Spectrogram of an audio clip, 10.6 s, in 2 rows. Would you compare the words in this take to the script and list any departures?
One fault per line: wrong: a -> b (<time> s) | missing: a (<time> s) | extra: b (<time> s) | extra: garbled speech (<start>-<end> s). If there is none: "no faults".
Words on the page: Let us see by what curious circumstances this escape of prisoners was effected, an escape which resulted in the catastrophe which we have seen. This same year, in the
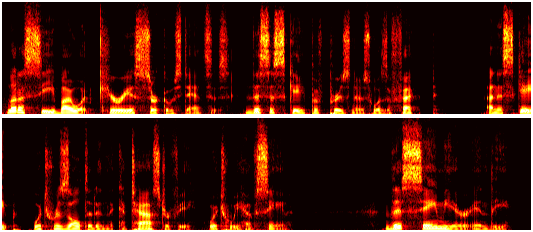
no faults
